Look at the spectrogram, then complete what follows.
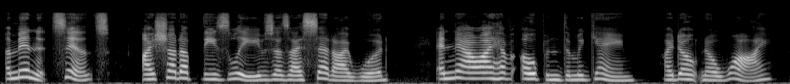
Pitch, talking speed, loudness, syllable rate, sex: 230 Hz, 180 wpm, -18 LUFS, 4.9 syllables/s, female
